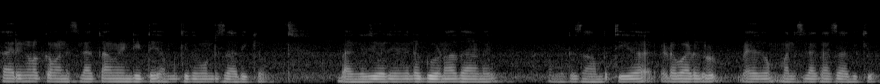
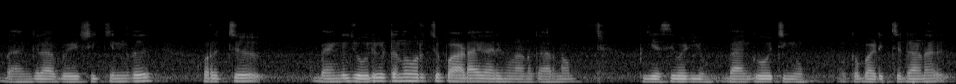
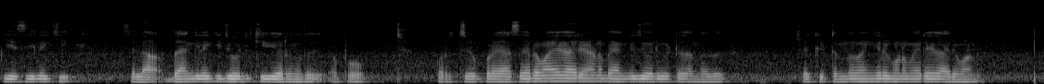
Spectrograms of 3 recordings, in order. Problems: constant background noise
